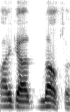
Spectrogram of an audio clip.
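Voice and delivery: bone-dry, very deadpan, flat, expressionless delivery. Retelling a receiver's reply to the quarterback: imitating Raymond Berry deadpan. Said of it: "very deadpan, only in Raymond Berry".

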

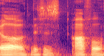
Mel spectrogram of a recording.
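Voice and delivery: ordinary talk

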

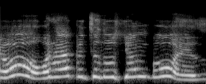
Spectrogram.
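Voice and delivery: goofy, high-pitched cartoon voice. Joking about a cartoon character's dubbed voice, doing a goofy Mr. Popo voice. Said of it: "his fucking goofy ass Mr. Popo voice".

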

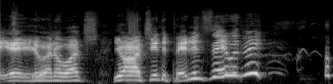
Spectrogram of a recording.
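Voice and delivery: lively, chatty, animated, casual with swooping intonation. Retelling how he comes in and invites someone to a movie: imitating an acquaintance. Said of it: "he's like".

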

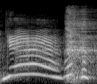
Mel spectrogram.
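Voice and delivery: high, sharp yelp like a startled cat. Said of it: "cat yell a lot when she's surprised".

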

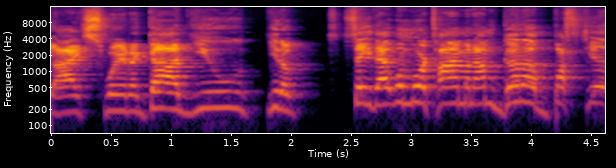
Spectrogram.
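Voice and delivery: put-on New York street-tough accent. Mocking how old-school tough guys talk, in a fake New York tough-guy accent. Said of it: "the fake, like, New York tough guy accent".

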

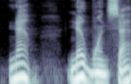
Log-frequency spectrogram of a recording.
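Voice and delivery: read in British English accent. Reader voicing a line that feels like it should be British, British accent. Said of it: "it just feels like it should be read with a British accent. Like".

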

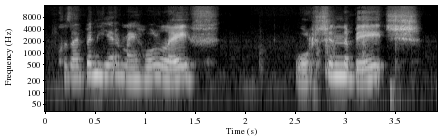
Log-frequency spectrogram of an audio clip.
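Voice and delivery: put-on Scottish accent. Joking with the others in a put-on Scottish accent. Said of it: "whisked me away to a Scottish Highland village".

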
